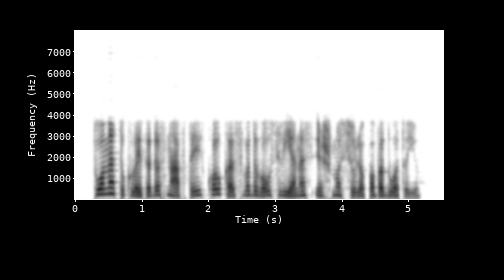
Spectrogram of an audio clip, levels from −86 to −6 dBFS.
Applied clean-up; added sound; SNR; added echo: none; none; none; none.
